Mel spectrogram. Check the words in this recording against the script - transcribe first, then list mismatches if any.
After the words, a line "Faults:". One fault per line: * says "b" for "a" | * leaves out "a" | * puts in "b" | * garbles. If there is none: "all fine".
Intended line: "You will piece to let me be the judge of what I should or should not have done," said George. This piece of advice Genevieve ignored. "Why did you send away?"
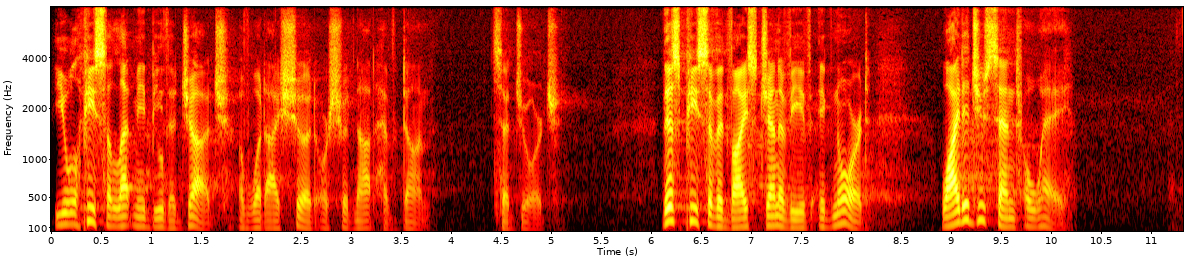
"You will piece to let me be the judge of what I should or should not have done," said George. This piece of advice Genevieve ignored. "Why did you send away?"
Faults:
all fine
